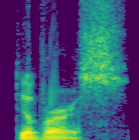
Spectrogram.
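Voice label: "diverse", American English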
